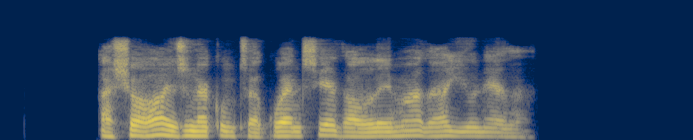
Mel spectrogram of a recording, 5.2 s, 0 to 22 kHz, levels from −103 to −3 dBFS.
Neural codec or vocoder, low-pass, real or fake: codec, 44.1 kHz, 2.6 kbps, DAC; 7.2 kHz; fake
